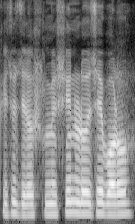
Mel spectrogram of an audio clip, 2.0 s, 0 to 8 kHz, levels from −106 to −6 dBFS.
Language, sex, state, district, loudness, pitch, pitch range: Bengali, male, West Bengal, Alipurduar, -16 LUFS, 140 Hz, 135-145 Hz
